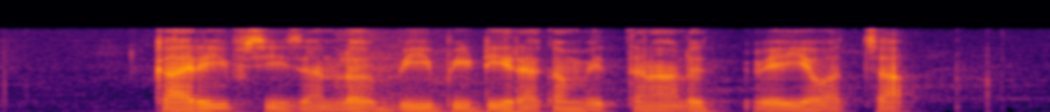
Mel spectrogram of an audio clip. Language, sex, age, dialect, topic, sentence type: Telugu, male, 36-40, Central/Coastal, agriculture, question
